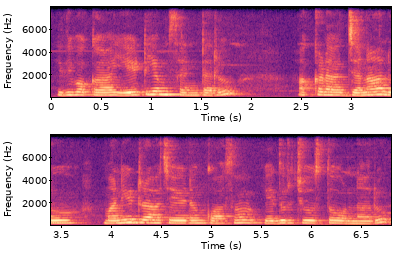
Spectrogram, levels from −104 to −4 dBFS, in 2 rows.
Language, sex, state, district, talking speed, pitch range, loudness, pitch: Telugu, female, Andhra Pradesh, Sri Satya Sai, 115 wpm, 220-245 Hz, -16 LUFS, 225 Hz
